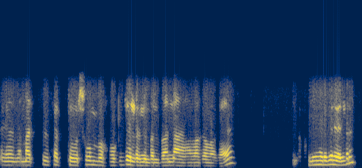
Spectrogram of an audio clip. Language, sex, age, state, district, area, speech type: Kannada, female, 45-60, Karnataka, Gulbarga, urban, conversation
